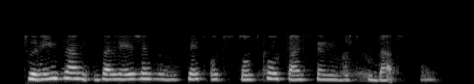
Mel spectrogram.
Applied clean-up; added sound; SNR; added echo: neural mask model DeepFilterNet 3.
